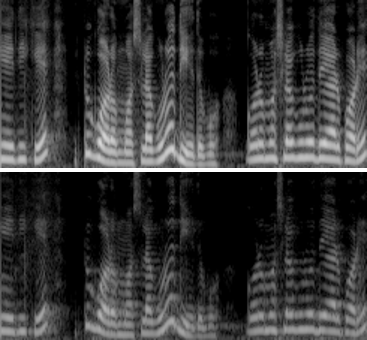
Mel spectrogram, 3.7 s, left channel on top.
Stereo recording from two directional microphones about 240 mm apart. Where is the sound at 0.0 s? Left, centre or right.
Left.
